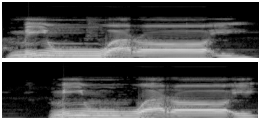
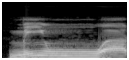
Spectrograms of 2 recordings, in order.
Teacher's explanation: Suara nun matinya enggak jelas karena dileburkan, enggak nampak, dan didengungkan. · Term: idgham bi gunnah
